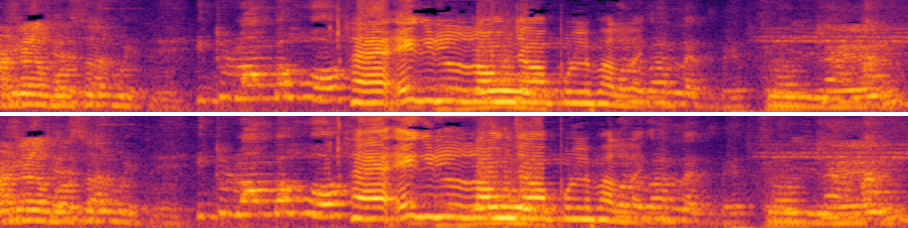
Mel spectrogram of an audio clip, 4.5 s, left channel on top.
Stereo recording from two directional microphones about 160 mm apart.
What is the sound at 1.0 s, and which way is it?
Speech, 85° right.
